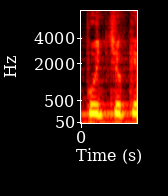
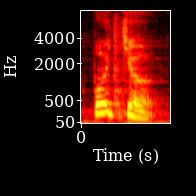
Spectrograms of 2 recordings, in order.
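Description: First: It is said with u vowels and a final k. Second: It is said with o vowels and no final k. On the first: This is the standard way of saying it. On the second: This is how the locals say it.

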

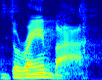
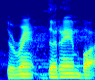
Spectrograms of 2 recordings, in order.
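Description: First: The name is said with an Australian accent. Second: The name is said with a Filipino accent. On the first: The speaker calls it right. "How you say it in Australia" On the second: The speaker calls it wrong. "I said it Tagalog, it's not"

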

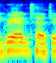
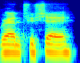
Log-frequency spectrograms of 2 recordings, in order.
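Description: First: The last word is read like English 'toucher'. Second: The last word is said like French 'touché'. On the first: It reads like a crude English joke. The speaker calls it wrong. "You could say Grand Toucher, and that's not a very good name" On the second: It is meant as a French term. The speaker calls it right. "instead of Grand Touche"

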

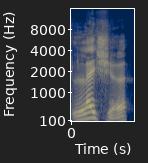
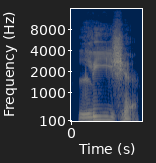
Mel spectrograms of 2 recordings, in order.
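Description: First: It is said with a British pronunciation. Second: It is said with an American pronunciation. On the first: "leisure is the British pronunciation" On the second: "American pronunciation would be leisure"

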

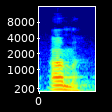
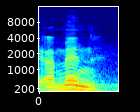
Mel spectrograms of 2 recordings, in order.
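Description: First: The word ends before the final n sound. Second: The word ends with a full n sound. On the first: The speaker calls it wrong. "without the nun" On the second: The speaker calls it right. "You have to say amen"

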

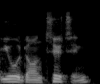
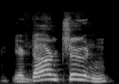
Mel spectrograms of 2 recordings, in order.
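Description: First: It is said in a British accent. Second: It is said in an American accent. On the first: "I'm very British, aren't I?" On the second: "Do it with the American accent"

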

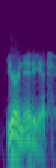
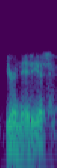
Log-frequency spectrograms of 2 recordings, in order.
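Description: First: It is said firmly and aggressively. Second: It is said mildly, without force.

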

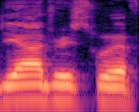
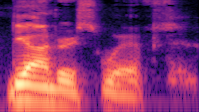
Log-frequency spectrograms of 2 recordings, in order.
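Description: First: The name is said fast. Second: The name is said slowly.

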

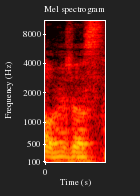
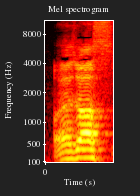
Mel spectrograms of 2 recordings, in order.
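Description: First: It is said quietly and timidly. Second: It is said sharply, with irritation.

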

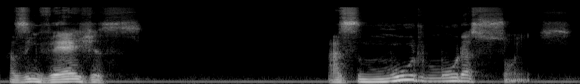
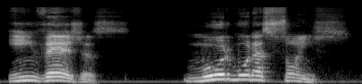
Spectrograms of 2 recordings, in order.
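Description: First: It is read more slowly. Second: It is read rather fast.

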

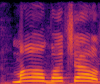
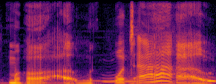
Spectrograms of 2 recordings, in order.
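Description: First: It is said in a smooth child's voice. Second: It is said in a cracking teenage voice.

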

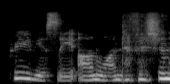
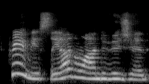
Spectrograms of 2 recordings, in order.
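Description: First: It is said in a sad, unenthusiastic tone. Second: It is said in a cheerful, enthusiastic tone.

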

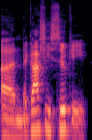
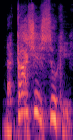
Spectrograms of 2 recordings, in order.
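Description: First: It is said plainly, without a Japanese accent. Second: It is said with a put-on Japanese accent.

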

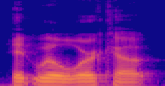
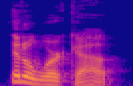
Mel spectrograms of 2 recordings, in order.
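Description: First: It will is said as two full words. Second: It will is contracted into it'll. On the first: "if I said" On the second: "I'd say like this"

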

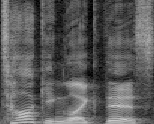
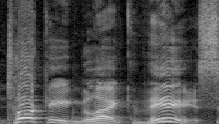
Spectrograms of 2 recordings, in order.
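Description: First: It is said in Gohan's normal speaking voice. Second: It is said in Gohan's put-on Great Saiyaman voice.

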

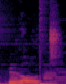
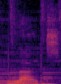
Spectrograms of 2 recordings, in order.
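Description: First: The vowel is a rounded 'o' sound. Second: The vowel is an open unrounded 'uh' sound.

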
